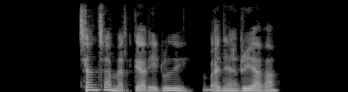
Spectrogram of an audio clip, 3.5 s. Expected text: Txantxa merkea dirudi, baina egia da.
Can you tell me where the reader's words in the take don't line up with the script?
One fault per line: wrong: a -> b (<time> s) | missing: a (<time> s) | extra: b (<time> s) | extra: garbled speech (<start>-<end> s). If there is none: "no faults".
no faults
